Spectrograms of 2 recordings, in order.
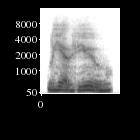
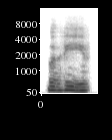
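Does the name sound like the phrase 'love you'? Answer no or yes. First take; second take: yes; no. First: The name sounds like the phrase 'love you'. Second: The name does not sound like 'love you'. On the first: This is how the name is said locally. The speaker calls it right. "in Ukraine, which is where it is now, it's Lviv, which sounds like love you" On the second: This is how Americans say the name. The speaker calls it wrong. "supposedly the American pronunciation is Lviv, which is hilariously not what it should be"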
